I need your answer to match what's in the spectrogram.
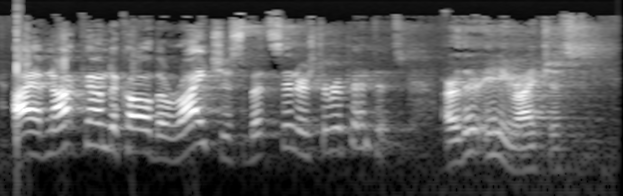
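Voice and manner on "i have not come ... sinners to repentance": usual speaking voice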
